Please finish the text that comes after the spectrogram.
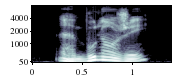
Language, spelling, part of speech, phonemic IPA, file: French, boulanger, noun / verb, /bu.lɑ̃.ʒe/, Fr-boulanger.ogg
- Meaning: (noun) baker (who bakes bread; contrast pâtissier); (verb) To prepare and bake bread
